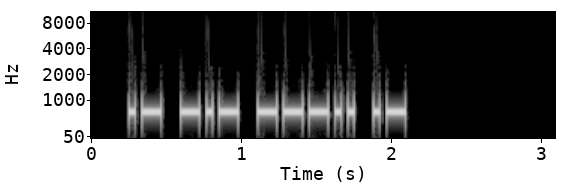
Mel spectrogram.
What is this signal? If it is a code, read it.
Morse code, heard as a keyed tone, about 28 wpm, 700 Hz. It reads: AK8A
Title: USA Call Signs - 4 Characters - Repeated 3x - 28wpm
